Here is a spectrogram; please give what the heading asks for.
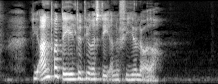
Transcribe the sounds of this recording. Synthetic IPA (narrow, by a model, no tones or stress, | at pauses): d̥iʔɑ̈nd̥ʁɐd̥e̝ːld̥əd̥iʁɛsd̥e̝̰ːɐnəfiːɐlɒɪðˠɐ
